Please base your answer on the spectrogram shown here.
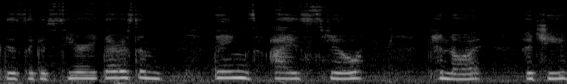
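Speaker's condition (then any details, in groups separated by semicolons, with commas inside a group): Cerebral palsy; speech delay and issues, raspy voice, big breaths between sentences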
